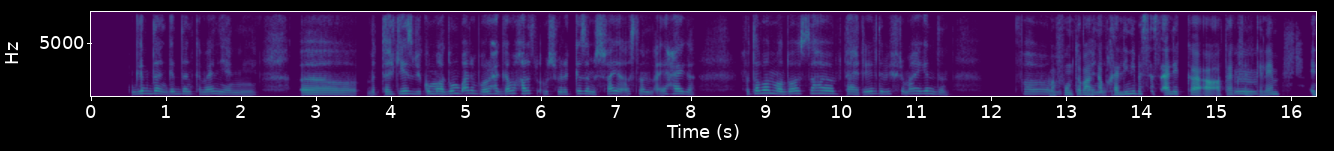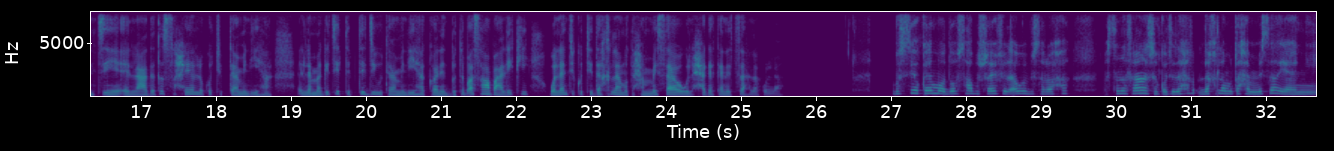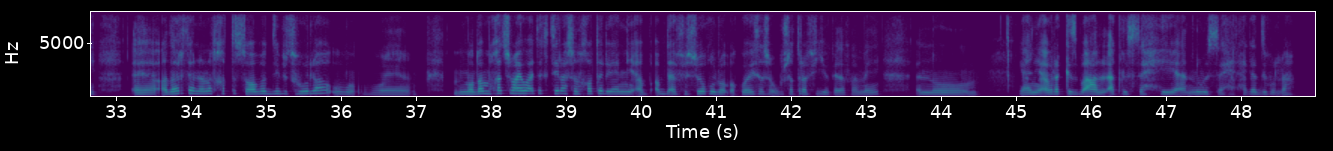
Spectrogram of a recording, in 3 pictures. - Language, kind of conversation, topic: Arabic, advice, ليه برجع لعاداتي القديمة بعد ما كنت ماشي على عادات صحية؟
- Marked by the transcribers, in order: tapping; other background noise; "داخل" said as "داحل"; tsk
